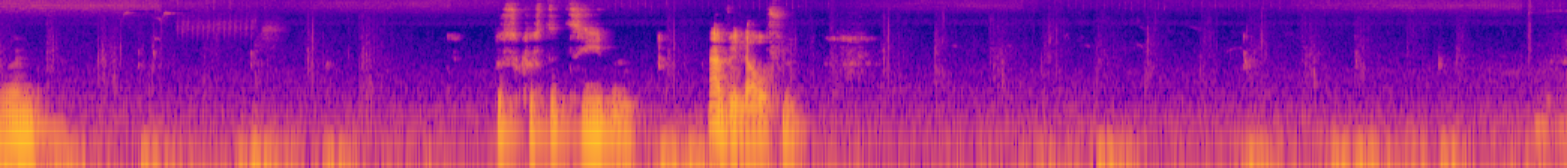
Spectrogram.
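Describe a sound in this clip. Footsteps crunch steadily on dry gravel.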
